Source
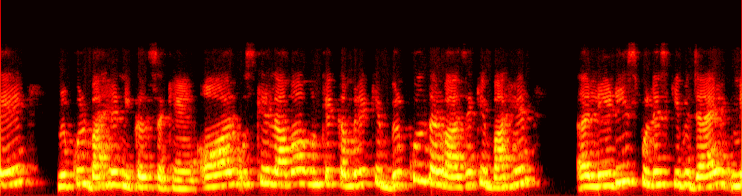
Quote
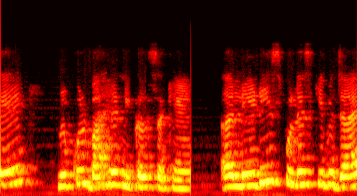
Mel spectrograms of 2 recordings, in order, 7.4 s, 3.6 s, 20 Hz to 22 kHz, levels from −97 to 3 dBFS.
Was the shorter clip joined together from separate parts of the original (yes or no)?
yes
